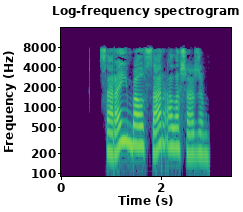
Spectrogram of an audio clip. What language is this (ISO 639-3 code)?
chm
